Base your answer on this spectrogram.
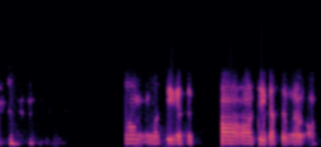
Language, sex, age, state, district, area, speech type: Assamese, female, 45-60, Assam, Dibrugarh, rural, conversation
